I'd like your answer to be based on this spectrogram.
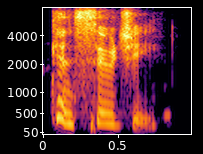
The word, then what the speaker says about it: Kintsugi: Kintsugi? How do you say it? – Kintsugi.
